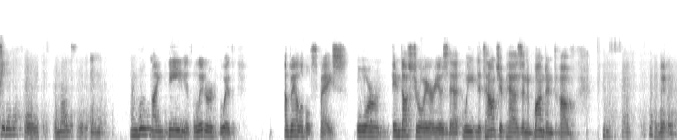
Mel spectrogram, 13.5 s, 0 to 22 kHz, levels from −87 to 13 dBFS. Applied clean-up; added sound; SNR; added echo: neural mask model DeepFilterNet 3.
